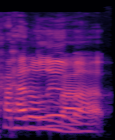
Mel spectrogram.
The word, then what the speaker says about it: Petaluma: That was literally called Rainbow for Petaluma, California. Did I say that right? – Yeah, Petaluma.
